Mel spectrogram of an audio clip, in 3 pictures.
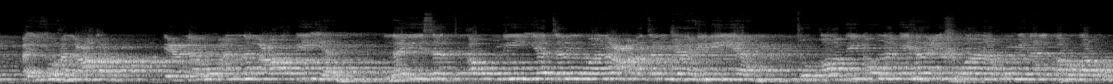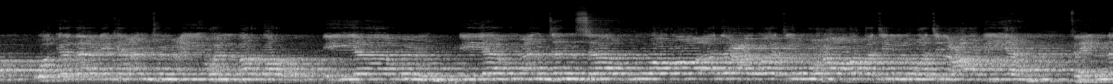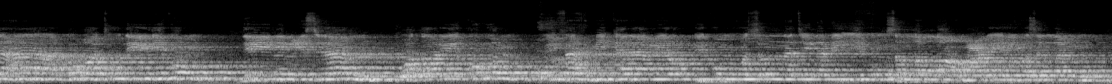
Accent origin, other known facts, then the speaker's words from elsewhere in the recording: Algeria; نراها تستغل أوضاع بلادنا الجزائر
